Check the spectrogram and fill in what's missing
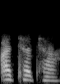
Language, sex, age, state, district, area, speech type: Dogri, female, 30-45, Jammu and Kashmir, Udhampur, urban, conversation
